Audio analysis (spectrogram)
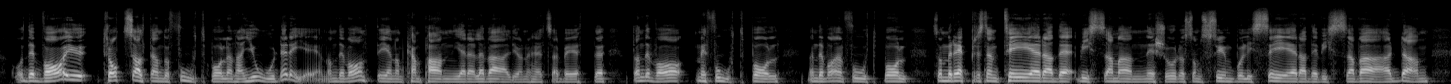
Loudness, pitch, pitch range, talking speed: -25 LUFS, 140 Hz, 130-155 Hz, 155 wpm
